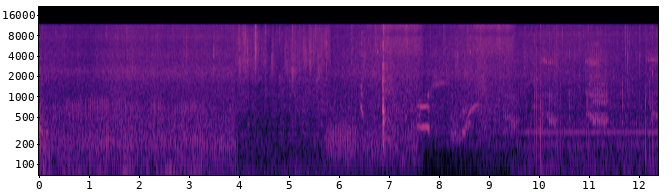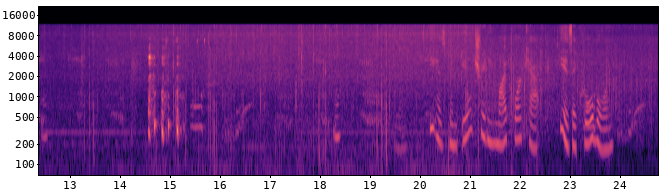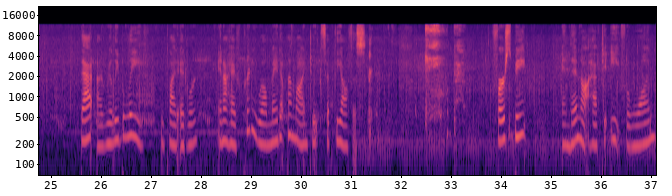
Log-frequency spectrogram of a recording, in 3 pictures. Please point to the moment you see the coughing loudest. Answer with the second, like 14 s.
15 s.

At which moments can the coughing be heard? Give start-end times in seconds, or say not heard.
6.4-7.3, 14.6-15.7, 31.3-33.3.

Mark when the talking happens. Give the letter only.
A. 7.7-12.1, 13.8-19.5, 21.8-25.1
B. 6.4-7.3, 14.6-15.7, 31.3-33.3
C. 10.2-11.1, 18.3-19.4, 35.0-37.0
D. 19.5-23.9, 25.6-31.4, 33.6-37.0
D.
